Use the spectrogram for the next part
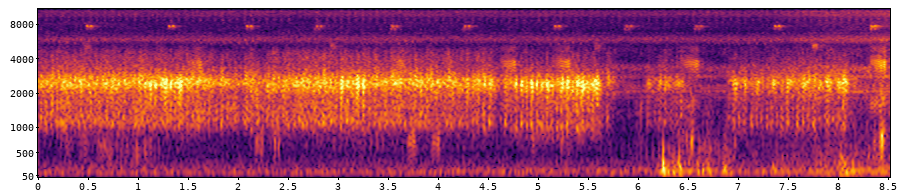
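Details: Thai frogs croaking after dark: a continuous high trilling chorus with brief low croaks scattered through it, then the chorus drops away and deeper rough croaks stand out near the end.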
